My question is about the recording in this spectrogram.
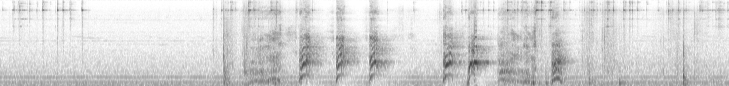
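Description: Yorkshire terrier barking: a run of about ten short, sharp barks from about three seconds in, lasting some five seconds, given from a play-bow crouch.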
